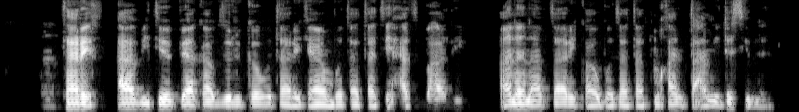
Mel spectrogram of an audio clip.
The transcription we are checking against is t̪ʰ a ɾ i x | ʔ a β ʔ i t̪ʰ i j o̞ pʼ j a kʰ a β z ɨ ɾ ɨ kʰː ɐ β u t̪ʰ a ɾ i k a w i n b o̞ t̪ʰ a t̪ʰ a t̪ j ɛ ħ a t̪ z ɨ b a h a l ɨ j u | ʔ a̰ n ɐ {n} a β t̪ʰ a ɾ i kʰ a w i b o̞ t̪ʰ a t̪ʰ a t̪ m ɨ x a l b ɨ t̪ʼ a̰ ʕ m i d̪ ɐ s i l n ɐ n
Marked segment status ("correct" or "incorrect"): correct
